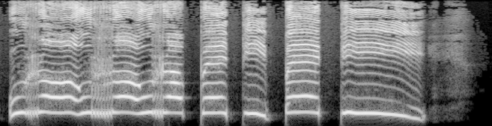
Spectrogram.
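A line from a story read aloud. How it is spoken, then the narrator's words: Crowd shouting. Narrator (Ukrainian): І всі глядачі також закричали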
